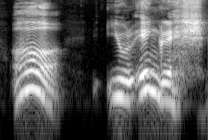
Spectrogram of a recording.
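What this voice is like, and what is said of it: Put-on foreign accent. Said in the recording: “I'm going to stop doing the accent because that's very culturally inappropriate.”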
